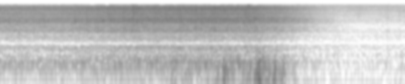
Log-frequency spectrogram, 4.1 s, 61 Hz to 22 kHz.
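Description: Water rushing out through the opened gates of the Bhadar-2 dam, a steady rush of noise that fades out about three seconds in. A couple of low thuds come just past the middle.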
